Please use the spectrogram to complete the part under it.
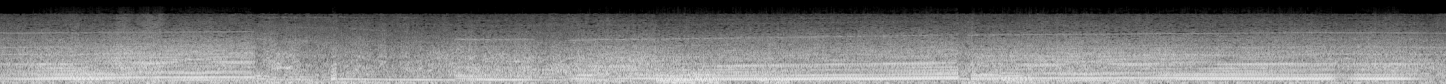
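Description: A GT3 racing car engine roars at full throttle, rising in pitch and dropping at each upshift.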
